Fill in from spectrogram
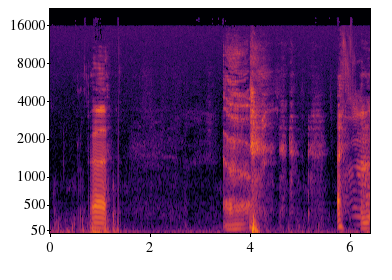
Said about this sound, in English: Dude, that smells so bad. I'm in pain. Why did you burp on me like that? That was awful.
